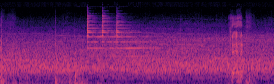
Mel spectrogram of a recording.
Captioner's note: ring bell dinging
